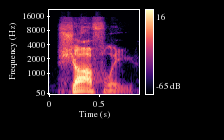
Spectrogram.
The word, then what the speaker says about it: Schauffele: That's Xander Schauffele. Schauffele. Really, very close to Scheffler. Yeah, it is. At least in terms of pronunciation.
